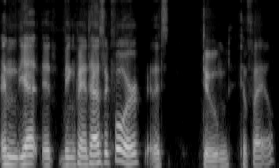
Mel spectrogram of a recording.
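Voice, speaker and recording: A man's voice: medium pitch, takes it slowly, a little mellow, dry recording, studio quality. A man co-hosting a podcast in casual chat, laid-back, swearing often and laughing a lot. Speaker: podcast co-host.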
